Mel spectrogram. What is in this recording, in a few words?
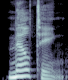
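"melting", English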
